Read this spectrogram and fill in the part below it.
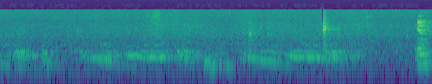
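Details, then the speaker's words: Recorded wheezing played during an asthma presentation: high, squeaky, musical tones sliding through the breaths over room noise, a sign of narrowed airways. "And this is what wheezing sounds like. You hear the squeaky in there?"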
